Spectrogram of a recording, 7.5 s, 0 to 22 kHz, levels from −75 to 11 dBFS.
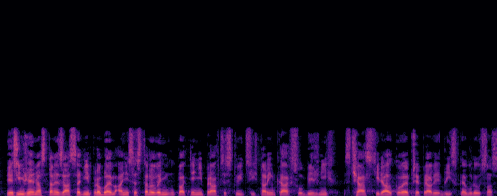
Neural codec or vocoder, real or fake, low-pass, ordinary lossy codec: codec, 16 kHz, 4 kbps, FreqCodec, larger model; fake; none; none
